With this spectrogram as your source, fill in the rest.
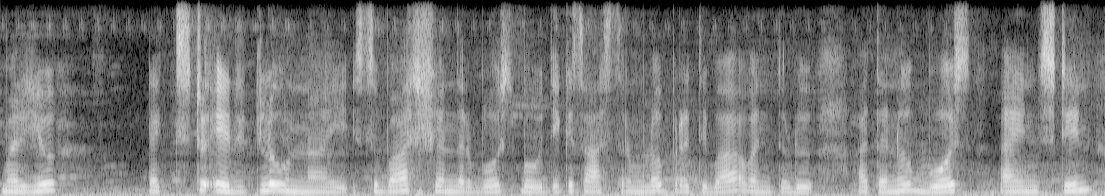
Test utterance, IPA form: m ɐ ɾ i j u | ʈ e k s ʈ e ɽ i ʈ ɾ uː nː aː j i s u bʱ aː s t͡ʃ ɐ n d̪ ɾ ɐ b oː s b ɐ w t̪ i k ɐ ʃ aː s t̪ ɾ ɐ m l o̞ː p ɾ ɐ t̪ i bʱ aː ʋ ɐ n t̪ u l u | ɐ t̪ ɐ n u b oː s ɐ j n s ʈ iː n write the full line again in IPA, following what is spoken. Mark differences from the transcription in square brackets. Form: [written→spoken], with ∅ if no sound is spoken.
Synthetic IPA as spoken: m ɐ ɾ i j u | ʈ e k s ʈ e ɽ i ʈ [ɾ→l] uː nː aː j i s u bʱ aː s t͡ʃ ɐ n d̪ ɾ ɐ b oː s b ɐ w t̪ i k ɐ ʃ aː s t̪ ɾ ɐ m l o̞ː p ɾ ɐ t̪ i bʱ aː ʋ ɐ n t̪ u [l→ɽ] u | ɐ t̪ ɐ n u b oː s ɐ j n s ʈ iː n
